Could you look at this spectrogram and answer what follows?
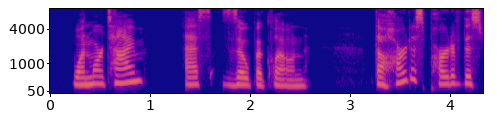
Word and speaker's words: eszopiclone: episodic migraine in adults there are four syllables in a zopa clone the emphasis is on the second syllable zo one more time s zopa clone the hardest part of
